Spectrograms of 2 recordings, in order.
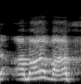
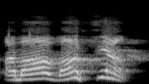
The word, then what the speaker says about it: अमावास: क्या श बोलते हैं शब्द अमावास है आ मा के बाद फिर आ की मात्रा वा के बाद फिर आ की मात्रा आधा सा या आ की मात्रा अमावास ठीक करो अपनी जुबान को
